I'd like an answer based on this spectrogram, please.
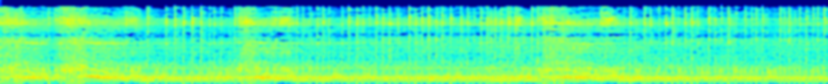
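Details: Small single-cylinder outboard motor warmed up after a gearbox oil change, about two months' use and previously sounding rough, oil suspected: steady even buzz with a few smooth revs, no knocking or roughness; running normally.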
